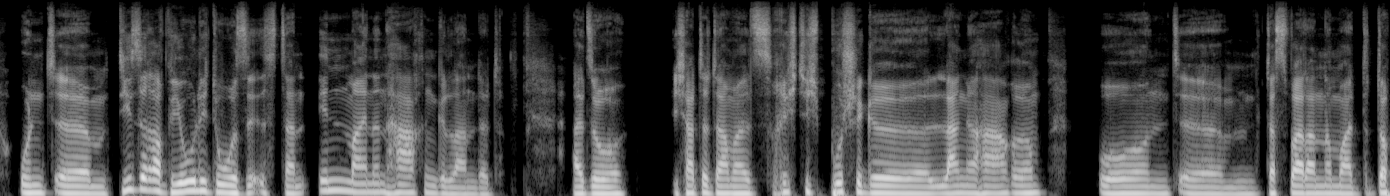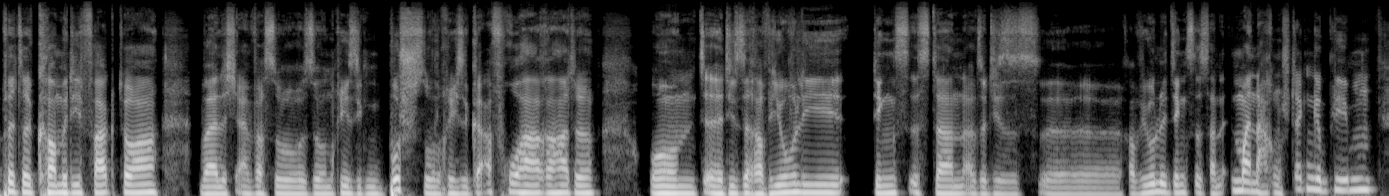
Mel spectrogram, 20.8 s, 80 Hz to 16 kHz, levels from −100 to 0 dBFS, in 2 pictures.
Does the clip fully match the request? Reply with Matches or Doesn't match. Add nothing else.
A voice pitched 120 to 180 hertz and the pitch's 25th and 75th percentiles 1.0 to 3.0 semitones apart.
Matches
